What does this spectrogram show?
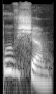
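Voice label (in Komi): "пывсьӧм", Komi, female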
